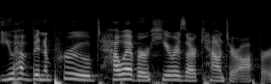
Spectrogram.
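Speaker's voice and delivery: ordinary delivery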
